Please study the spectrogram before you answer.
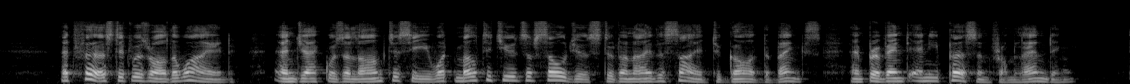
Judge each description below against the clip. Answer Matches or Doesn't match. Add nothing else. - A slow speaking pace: Doesn't match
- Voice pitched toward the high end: Doesn't match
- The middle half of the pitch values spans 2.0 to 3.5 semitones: Doesn't match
